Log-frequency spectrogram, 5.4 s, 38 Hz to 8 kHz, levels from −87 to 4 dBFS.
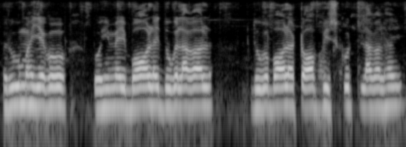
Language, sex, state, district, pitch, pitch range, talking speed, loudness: Bajjika, male, Bihar, Vaishali, 165 Hz, 160-170 Hz, 190 wpm, -20 LUFS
